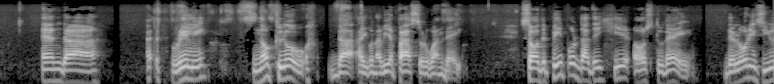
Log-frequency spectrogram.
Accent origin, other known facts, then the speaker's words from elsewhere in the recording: Ecuador; English is a second language; moved away as an adult; now in United States; I am from Ecuador, South America, beautiful country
